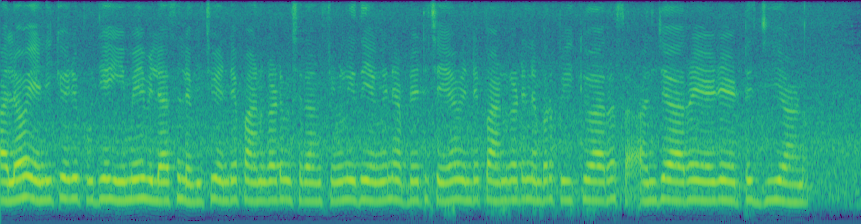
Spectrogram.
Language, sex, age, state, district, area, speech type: Malayalam, female, 30-45, Kerala, Kollam, rural, read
